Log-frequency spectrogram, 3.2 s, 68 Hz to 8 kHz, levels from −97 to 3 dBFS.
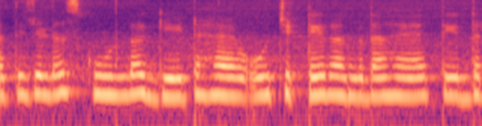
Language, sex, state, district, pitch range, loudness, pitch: Punjabi, female, Chandigarh, Chandigarh, 215-230 Hz, -12 LUFS, 220 Hz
